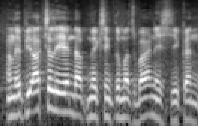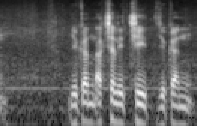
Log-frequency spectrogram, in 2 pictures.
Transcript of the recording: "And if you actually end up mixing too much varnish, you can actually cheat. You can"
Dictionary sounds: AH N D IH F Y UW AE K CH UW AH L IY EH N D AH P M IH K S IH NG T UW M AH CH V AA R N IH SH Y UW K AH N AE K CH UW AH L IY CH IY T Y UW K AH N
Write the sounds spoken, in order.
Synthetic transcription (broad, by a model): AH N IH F Y UW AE K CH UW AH L IY EH N D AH P M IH K S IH NG T UW M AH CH B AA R N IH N Y UW K AH N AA K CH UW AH L IY CH IY T Y UW K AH N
